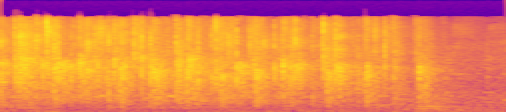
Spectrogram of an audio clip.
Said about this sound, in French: C'est tout C'est tout. merci, applaudissons.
